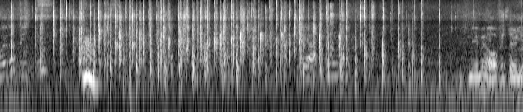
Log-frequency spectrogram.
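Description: A crowd claps outdoors.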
